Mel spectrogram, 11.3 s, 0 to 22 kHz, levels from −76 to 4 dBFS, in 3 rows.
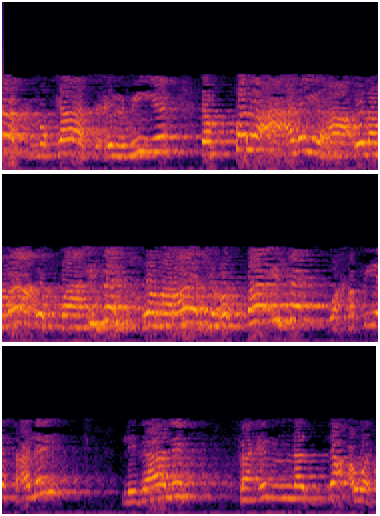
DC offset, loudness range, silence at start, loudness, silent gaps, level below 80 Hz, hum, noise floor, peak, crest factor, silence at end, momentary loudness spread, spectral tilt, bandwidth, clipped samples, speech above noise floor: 0.2%; 5 LU; 0 s; -17 LUFS; none; -56 dBFS; none; -39 dBFS; -4 dBFS; 12 dB; 0 s; 9 LU; -2 dB/octave; 4.5 kHz; under 0.1%; 23 dB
